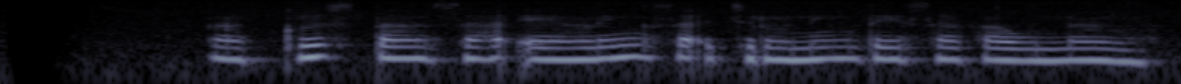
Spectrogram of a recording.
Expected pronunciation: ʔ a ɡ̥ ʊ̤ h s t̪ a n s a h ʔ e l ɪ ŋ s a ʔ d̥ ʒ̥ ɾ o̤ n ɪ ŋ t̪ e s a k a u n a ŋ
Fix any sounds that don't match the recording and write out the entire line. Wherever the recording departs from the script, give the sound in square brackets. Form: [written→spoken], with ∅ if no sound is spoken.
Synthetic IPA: ʔ a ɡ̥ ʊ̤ [h→∅] s t̪ a n s a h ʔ e l ɪ ŋ s a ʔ d̥ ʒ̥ ɾ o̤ n ɪ ŋ t̪ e s a k a u n a ŋ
